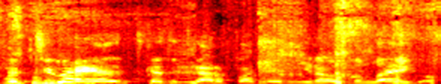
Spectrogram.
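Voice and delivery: high-pitched, helpless laughter through the words; can barely get the words out for laughing; laughing hard. Real, not acted. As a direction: laugh your way through the description. Cracking up describing the scene.

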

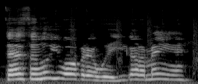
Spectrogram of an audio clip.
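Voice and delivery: normal talking voice

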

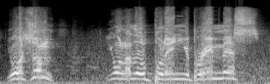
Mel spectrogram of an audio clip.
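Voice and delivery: high, loud gamer rage; angry yelling. Real, not acted. Player threatening stupid opponents, angry yelling. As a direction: yell threats at the top of the register.

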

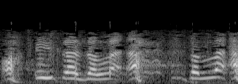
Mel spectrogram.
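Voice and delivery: breaking into laughter mid-word; can't finish for laughing. Real, not acted. Quizmaster laughing at the contestant's answer.

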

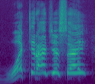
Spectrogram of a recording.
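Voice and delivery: sudden high, loud startled cry; startled disbelief. Retold or imitated. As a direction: catch yourself off guard and squeak it out. Startled by his own lyric.

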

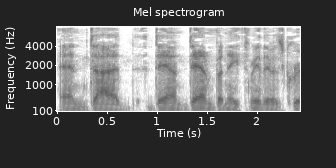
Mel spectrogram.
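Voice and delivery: ordinary delivery

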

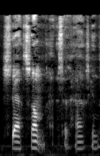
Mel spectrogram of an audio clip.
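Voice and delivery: ordinary delivery

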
